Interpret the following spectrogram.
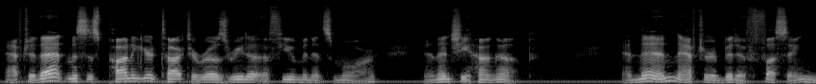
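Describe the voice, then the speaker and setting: A man narrating a children's novel in a steady, measured way. His voice sits on the low side, and the reading moves at an even, unhurried pace. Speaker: audiobook reader. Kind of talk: audiobook narration.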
